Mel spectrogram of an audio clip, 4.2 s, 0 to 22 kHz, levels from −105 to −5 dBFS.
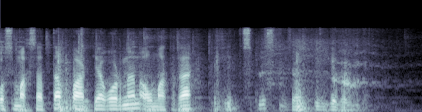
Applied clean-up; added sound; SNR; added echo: neural mask model RNNoise.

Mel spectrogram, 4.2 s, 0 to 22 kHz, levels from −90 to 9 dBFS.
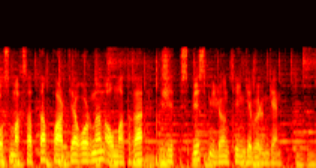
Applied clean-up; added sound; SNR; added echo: none; none; none; none.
